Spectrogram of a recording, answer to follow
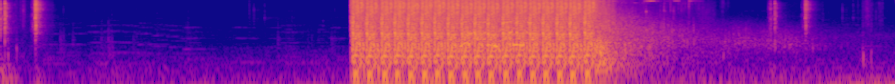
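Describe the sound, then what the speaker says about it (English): Rapid gunfire in a video game, a sniper rifle, bursts out loud in a dense, fast stream for a few seconds after near silence, then fades into quiet background noise. "I am so bad at using a sniper rifle."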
